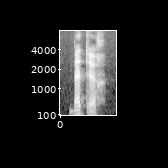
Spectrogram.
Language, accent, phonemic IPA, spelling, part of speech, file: French, France, /ba.tœʁ/, batteur, noun, LL-Q150 (fra)-batteur.wav
- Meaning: 1. batter 2. drummer, percussionist 3. whisk, beater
